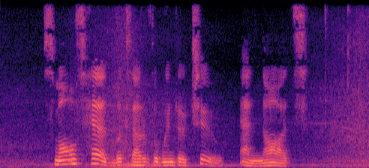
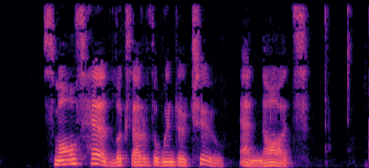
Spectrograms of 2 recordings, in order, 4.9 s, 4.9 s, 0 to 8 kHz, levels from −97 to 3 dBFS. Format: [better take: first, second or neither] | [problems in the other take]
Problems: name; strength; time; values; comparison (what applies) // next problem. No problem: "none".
second | background sound (Engine); 13 dB below the speech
